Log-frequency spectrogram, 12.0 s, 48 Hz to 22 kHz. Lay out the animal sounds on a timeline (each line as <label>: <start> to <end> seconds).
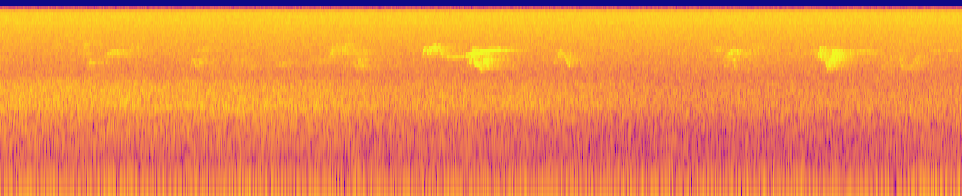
Red-eyed Vireo (Vireo olivaceus): 0.8 to 4.7 seconds
Eastern Phoebe (Sayornis phoebe): 1.3 to 1.9 seconds
Scarlet Tanager (Piranga olivacea): 2.4 to 4.4 seconds
Eastern Wood-Pewee (Contopus virens): 5.2 to 6.6 seconds
Red-eyed Vireo (Vireo olivaceus): 5.8 to 12.0 seconds
Black-throated Green Warbler (Setophaga virens): 11.4 to 12.0 seconds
